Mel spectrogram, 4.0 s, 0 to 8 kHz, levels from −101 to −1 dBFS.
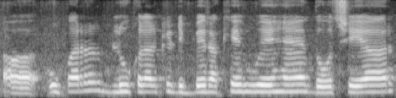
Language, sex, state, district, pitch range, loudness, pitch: Hindi, female, Madhya Pradesh, Katni, 195-215 Hz, -13 LUFS, 205 Hz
